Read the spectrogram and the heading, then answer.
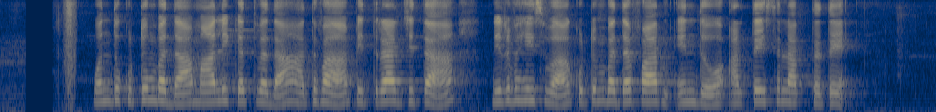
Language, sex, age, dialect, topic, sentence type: Kannada, female, 36-40, Central, agriculture, statement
